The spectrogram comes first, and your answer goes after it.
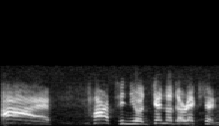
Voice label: male taunt; starsiege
